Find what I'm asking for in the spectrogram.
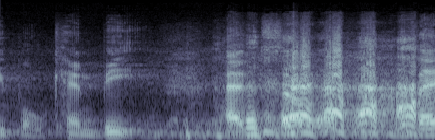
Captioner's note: all laugh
